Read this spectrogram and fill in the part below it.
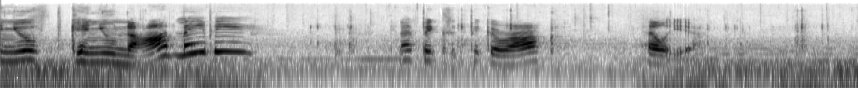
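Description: A young woman talks animatedly into a microphone, close by.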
